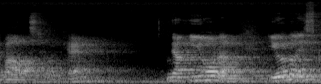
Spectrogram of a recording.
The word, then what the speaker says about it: iota: The way that I learned to pronounce it was the sound e. Okay. So, my my my professors uh told me to pronounce it like e like machine e.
